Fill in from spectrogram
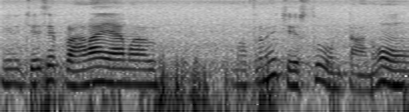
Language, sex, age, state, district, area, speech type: Telugu, male, 45-60, Andhra Pradesh, Visakhapatnam, urban, spontaneous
